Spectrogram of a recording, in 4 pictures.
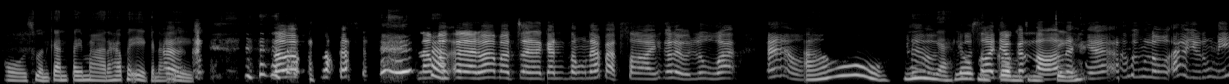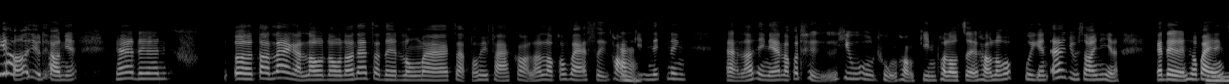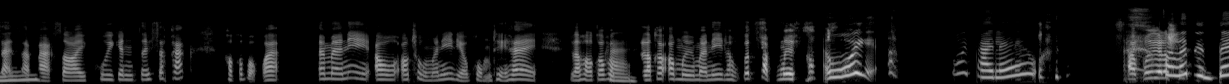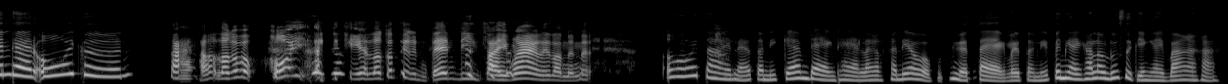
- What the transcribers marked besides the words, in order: other noise; laughing while speaking: "ก็"; chuckle; chuckle; other background noise; chuckle; "จับ" said as "ฝับ"; laughing while speaking: "เลย"; laugh
- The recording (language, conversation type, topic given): Thai, podcast, ประสบการณ์ชีวิตแต่งงานของคุณเป็นอย่างไร เล่าให้ฟังได้ไหม?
